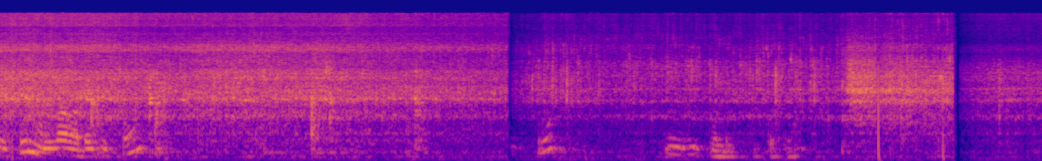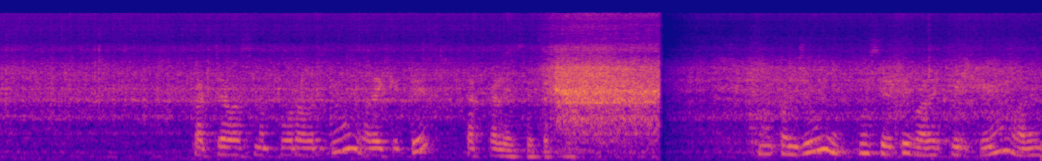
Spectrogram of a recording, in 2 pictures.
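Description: A wooden spatula scrapes and stirs against a metal pot.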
